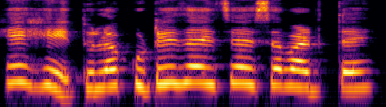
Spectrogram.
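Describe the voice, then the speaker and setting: A short-tempered young man muttering gruff, irritated remarks, as a woman storyteller puts him on. The voice stays warm and fairly high, recorded close and dry. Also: expressive, moderate pace, dry recording, natural voice. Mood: annoyed shouting.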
